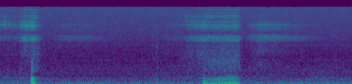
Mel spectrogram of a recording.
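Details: Sleeping dog: a soft snort, then a low rumbling snore lasting under a second, over a steady low room hum; snoring.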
